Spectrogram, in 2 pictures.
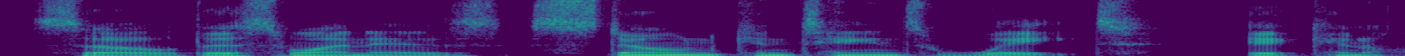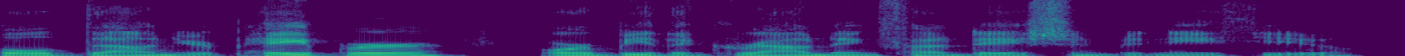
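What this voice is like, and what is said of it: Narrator voice. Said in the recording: “Get to use my narrator voice.”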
